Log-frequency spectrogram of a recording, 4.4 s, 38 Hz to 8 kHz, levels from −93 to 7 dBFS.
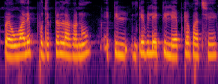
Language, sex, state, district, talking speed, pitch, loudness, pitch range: Bengali, female, West Bengal, Cooch Behar, 110 wpm, 245 Hz, -15 LUFS, 230-270 Hz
